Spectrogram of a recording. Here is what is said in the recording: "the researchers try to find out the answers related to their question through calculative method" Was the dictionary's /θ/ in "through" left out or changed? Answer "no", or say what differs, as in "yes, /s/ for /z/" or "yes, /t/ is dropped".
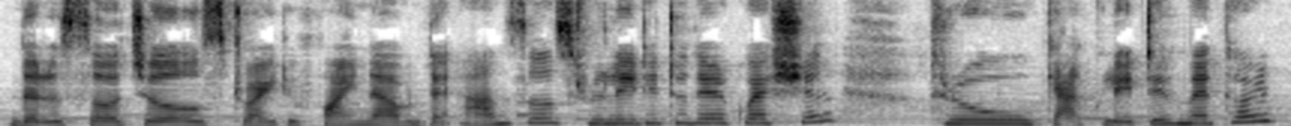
yes, /t/ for /θ/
